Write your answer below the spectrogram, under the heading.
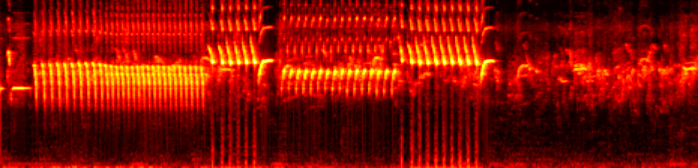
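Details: Canary singing in a cage beside his family: fast trill tours that jump twice into higher, sharply pulsed rolls, then trail off into soft twitters.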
